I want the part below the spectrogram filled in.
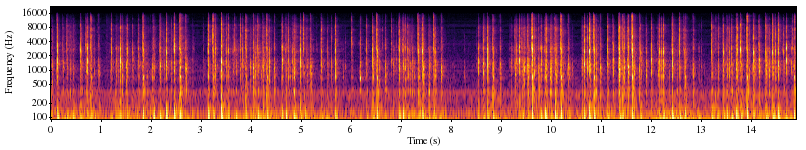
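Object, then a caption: Plastic mechanical keyboard. Fingertips of both hands type on a backlit Corsair K68 full-size mechanical keyboard with plastic keycaps and Cherry MX Red switches, resting on a desk. Rapid, uneven bursts of bright plastic clacks run almost continuously over a low steady rumble, easing briefly near 3 and 8 seconds before picking up again.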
